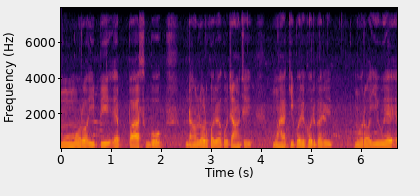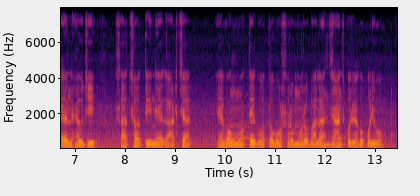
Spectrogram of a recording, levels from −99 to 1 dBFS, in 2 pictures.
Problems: continuous background conversations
